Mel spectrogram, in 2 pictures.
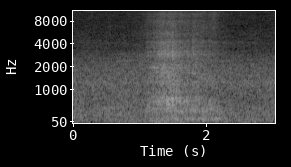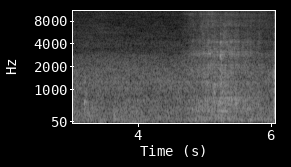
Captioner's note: door opens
